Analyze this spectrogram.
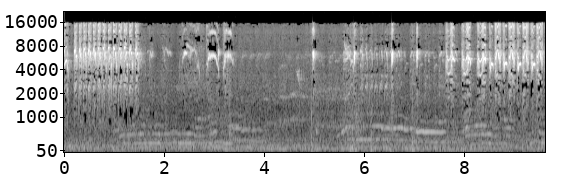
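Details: Ruby-cheeked sunbird lure song, lively and vigorous: bursts of very high, thin, rapid chirps and twitters, repeated in quick runs, over fainter lower tonal sounds in the background.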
